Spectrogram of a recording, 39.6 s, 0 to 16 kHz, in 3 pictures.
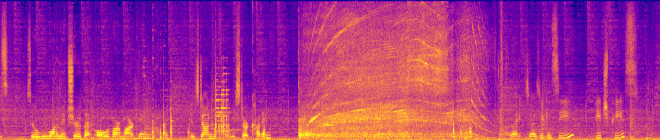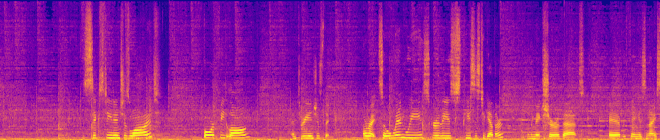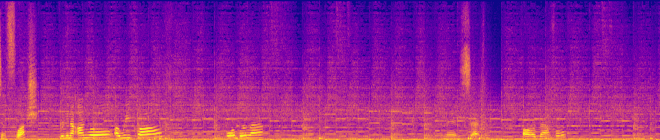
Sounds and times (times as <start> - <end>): Speech: 0.0 - 3.0, 3.8 - 5.5, 10.0 - 12.8, 14.9 - 16.4, 17.3 - 18.2, 19.0 - 19.8, 20.4 - 29.8, 30.9 - 31.7, 35.2 - 36.2, 36.8 - 37.8
Music: 0.0 - 39.6.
